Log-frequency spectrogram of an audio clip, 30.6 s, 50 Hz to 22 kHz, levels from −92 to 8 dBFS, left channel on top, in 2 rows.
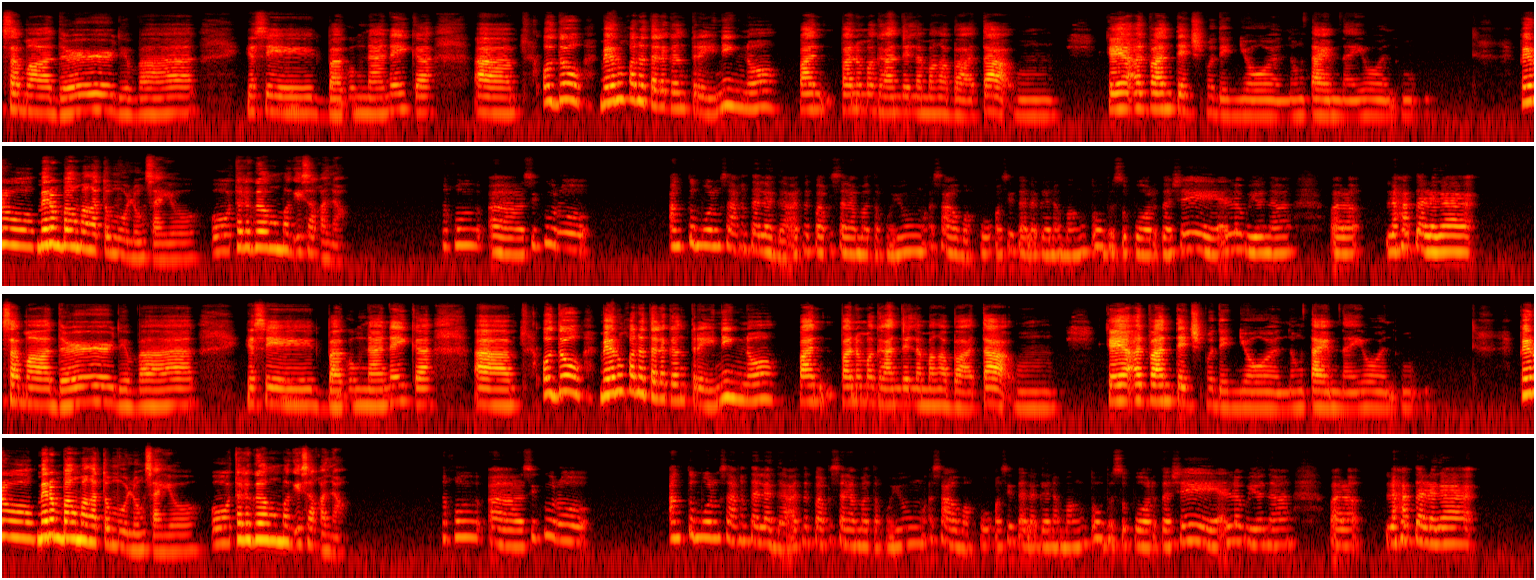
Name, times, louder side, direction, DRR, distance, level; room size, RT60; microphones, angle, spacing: voice 1, 0.0-14.1 14.7-14.9 15.2-18.7, right 4 dB, 30° right, 0.5 m, -33 dB
voice 2, 19.8-21.2 22.0-28.9 29.2-30.0, left 2 dB, 75° right, 0.9 m, -40 dB
2.9 x 2.3 x 2.9 m
head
